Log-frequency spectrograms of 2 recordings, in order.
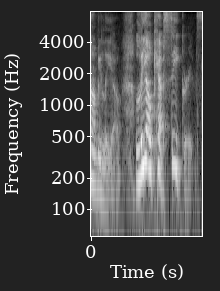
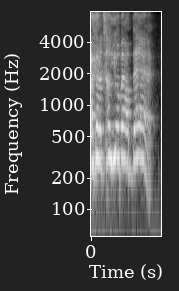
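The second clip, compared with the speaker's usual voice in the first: pitched-up, higher, youthful-sounding voice; 6 semitones higher than usual. Retelling what Leo says to the elders: young Shay Van Buren voice. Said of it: "made him sound like a young Shay Van Buren".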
